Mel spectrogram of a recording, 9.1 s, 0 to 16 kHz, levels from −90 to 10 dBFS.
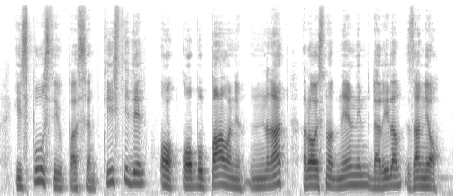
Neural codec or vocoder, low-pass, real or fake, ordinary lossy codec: codec, 44.1 kHz, 3.4 kbps, Pupu-Codec; 14.4 kHz; fake; none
